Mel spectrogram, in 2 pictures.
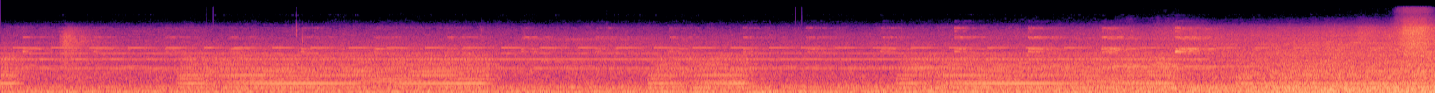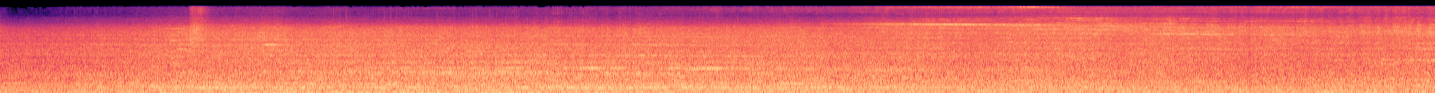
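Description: Diesel freight locomotive's air horn sounding a series of blasts as the train approaches. About fifteen seconds in, the lead locomotives' engines pass close by, and the double-stack container cars follow with a steady, loud rumble of wheels on rail and a faint high squeal near the end.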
